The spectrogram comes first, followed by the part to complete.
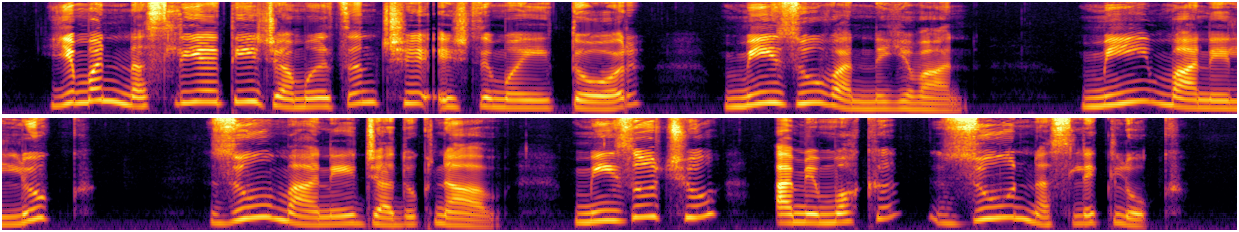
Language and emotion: Kashmiri, neutral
